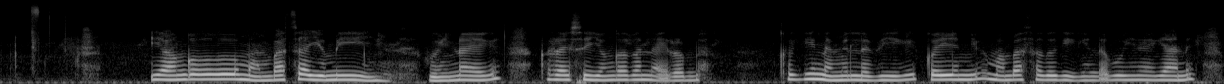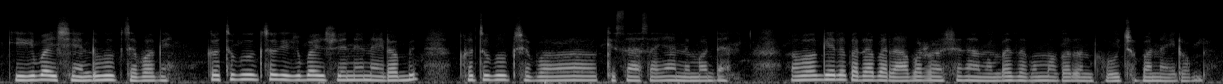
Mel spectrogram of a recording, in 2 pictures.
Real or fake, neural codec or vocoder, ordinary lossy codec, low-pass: fake; autoencoder, 48 kHz, 128 numbers a frame, DAC-VAE, trained on Japanese speech; none; 19.8 kHz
